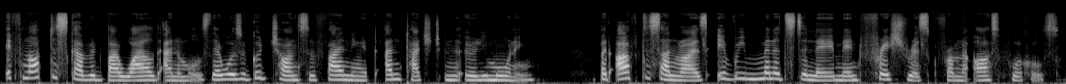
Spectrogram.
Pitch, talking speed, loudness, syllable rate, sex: 215 Hz, 175 wpm, -21 LUFS, 5.6 syllables/s, female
